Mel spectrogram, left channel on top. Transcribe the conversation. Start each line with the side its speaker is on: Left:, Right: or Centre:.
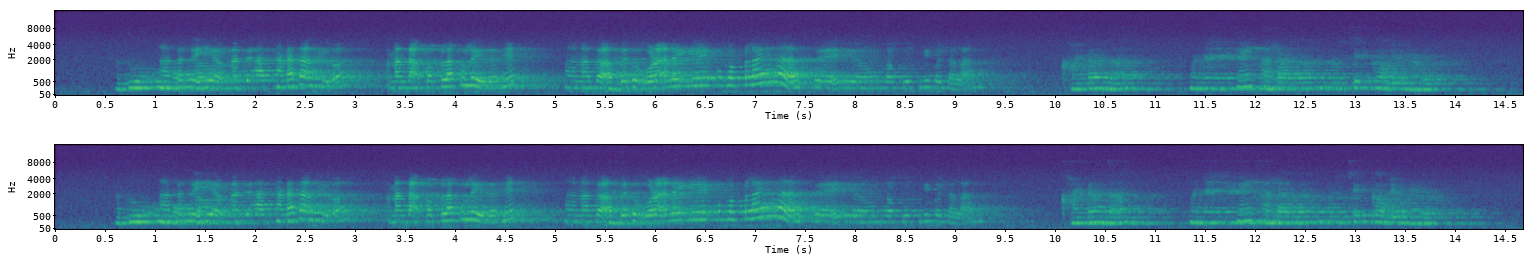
Right: ᱟᱫᱚ
Centre: ᱟᱨ
Right: ᱵᱟᱯᱞᱟ
Centre: ᱛᱟᱦᱚᱞᱮ ᱤᱭᱟᱹ
Right: ᱠᱚᱨᱮ
Centre: ᱚᱱᱟ ᱡᱟᱦᱟᱸ ᱠᱷᱟᱸᱰᱟ ᱫᱟᱜ ᱦᱩᱭᱩᱜᱼᱟ ᱚᱱᱟ ᱫᱟᱜ ᱵᱟᱯᱞᱟ ᱠᱚ ᱞᱟᱹᱭ ᱫᱟ ᱦᱮᱸ ᱚᱱᱟ ᱫᱚ
Right: ᱦᱮᱸ
Centre: ᱟᱯᱮ ᱫᱚ ᱚᱲᱟᱜ ᱨᱮᱜᱮ ᱠᱚ ᱵᱟᱯᱞᱟᱭᱟ ᱥᱮ ᱤᱭᱟᱹ ᱚᱱᱠᱟ ᱯᱩᱠᱷᱨᱤ ᱠᱚ ᱪᱟᱞᱟᱜᱼᱟ᱾
Right: ᱠᱷᱟᱱᱰᱟ ᱫᱟᱜ ᱢᱟᱱᱮ
Centre: ᱦᱮᱸ
Right: ᱠᱷᱟᱱᱰᱟ
Centre: ᱠᱷᱟᱸᱰᱟ
Right: ᱫᱟᱜ ᱫᱚ ᱪᱮᱫᱠᱟ ᱦᱩᱭᱩᱜᱼᱟ ᱚᱱᱟ ᱫᱚ?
